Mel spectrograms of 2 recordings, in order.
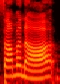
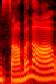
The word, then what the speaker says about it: Samaná: Samaná. Is that how you say the town? Yeah, you're close. It's Samaná, but you know, you sound like a real local when you know that it's Samaná.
